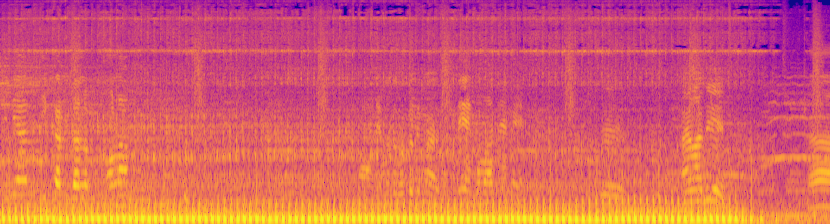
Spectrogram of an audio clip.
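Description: Vespa Primavera scooter's single-cylinder four-stroke engine idling, with the jingling rattle of its CVT clutch. The rattle comes from the clutch, not the variator, and is typical of that clutch rather than a fault. The engine is switched off about seven and a half seconds in.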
